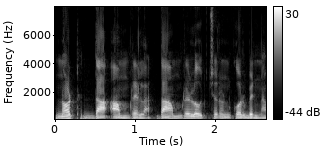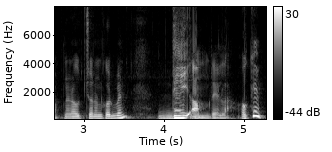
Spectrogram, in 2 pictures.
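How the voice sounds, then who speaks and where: A man whose first language is Bengali gives a spoken English lesson. He moves through examples one at a time, keeps asking his students "right?", and talks at an average pitch with a clear, ordinary voice. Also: darkish tone. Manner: explains step by step, often asks "right?". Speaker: English teacher.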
